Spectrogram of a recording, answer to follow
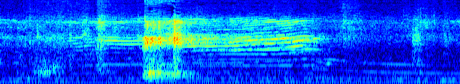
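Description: A goat bleating once, a wavering call of about a second that starts a little under a second in and tails off with a falling pitch.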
